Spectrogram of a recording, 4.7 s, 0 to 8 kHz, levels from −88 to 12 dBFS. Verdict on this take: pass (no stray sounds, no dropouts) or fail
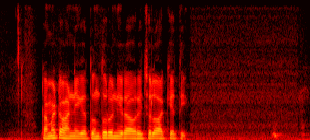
fail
